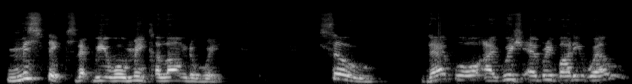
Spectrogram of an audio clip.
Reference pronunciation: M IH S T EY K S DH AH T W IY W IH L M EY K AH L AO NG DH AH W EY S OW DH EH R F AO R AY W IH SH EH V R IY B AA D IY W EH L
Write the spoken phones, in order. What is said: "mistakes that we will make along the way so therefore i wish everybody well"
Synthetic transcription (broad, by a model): M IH S T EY K S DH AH T W IY W IH L M EY K AH L AO NG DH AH W EY S OW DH EH F AO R AY W IH SH EH V R IY B AA D IY W EH L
